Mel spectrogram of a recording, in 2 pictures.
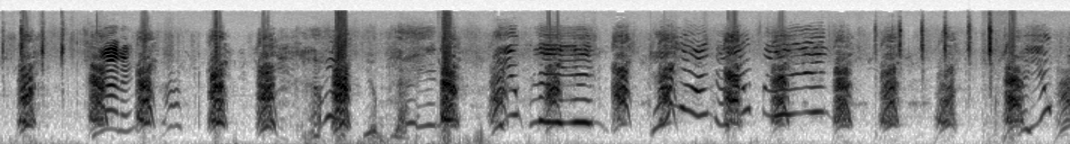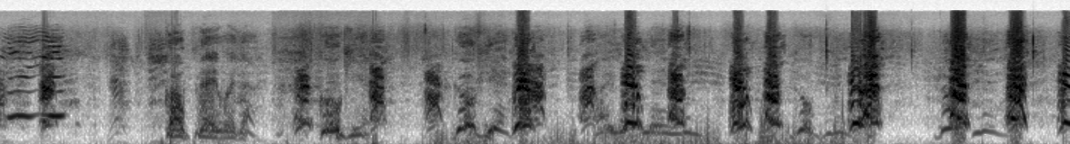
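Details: Female foster Shetland Sheepdog, fitted with new leg braces for rehabilitation, playing at a farm alongside other dogs; rapid bursts of high, sharp yapping barks and yips, irregular, about eighty a minute, with faint human voices.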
